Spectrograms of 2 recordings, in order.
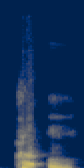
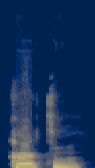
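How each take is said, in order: First: CURTAIN with a catch for the T, "cur'n"; swallowed T. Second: CURTAIN with the T released before N; T fully pronounced. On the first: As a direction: say "curtain" American style, swallowing the T. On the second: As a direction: say "curtain" with an audible T. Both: Shown as a demonstration. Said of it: "is pronounced like".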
